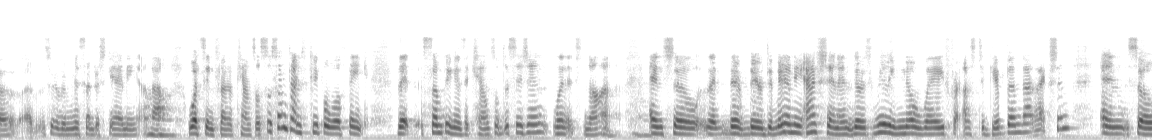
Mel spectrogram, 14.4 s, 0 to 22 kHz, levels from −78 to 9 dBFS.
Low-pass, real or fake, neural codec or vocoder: 7.2 kHz; fake; codec, 32 kHz, 1.9 kbps, SNAC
